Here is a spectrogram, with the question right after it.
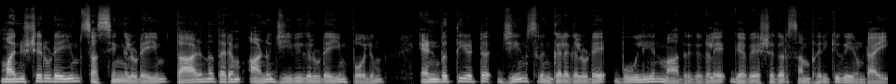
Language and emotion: Malayalam, neutral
